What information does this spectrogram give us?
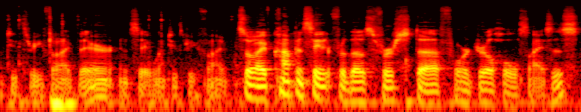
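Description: Deep, gravelly-voiced man giving a software tutorial. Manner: plain, explanatory, thinking aloud while demonstrating. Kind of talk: informal step-by-step screencast narration. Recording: clearly noisy desk recording with typing.

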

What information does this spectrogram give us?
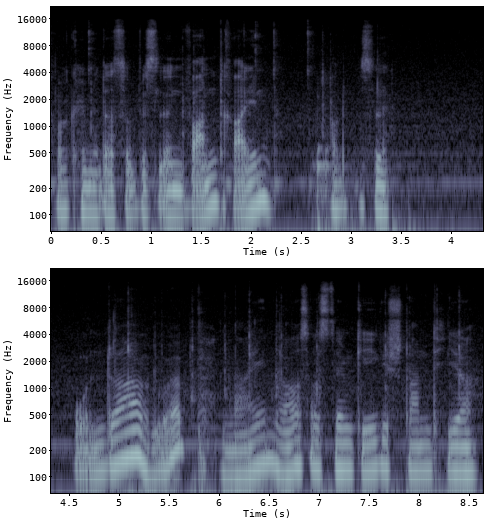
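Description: Slow-talking man commentating a video game. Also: on the low side, creaky, noisy background. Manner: grumbling, mild swearing at the game. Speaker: let's play host.

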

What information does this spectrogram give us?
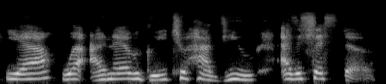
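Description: Young woman doing pompous lead detective in a radio play, highish husky voice, very dry sound. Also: unhurried, no room sound. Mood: bickering. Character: self-important female lead detective, competitive twin sister. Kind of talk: radio mystery play acting.

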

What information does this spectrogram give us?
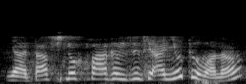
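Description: A woman's voice: a little high, lively intonation, brisk. A woman who is a non-native speaker, chatting casually as a call centre caller. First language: not German. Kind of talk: casual phone chat. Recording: thin phone line.

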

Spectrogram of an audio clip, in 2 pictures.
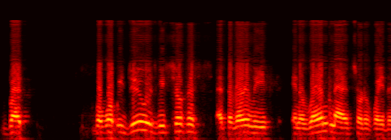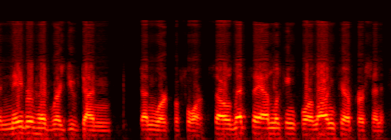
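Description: A man giving a product demo on a conference call as a company representative, often pausing mid-phrase. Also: medium pitch, a little mellow, low-quality recording.

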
